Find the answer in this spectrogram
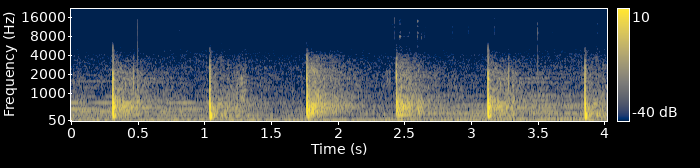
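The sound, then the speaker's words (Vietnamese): Knocking comes from outside a door at night: six sharp, clacking knocks at an even, unhurried pace, each with a brief ringing tail, alone with no voices. “bây giờ nó lại vang lên như là chuông báo thức vậy, cứ lộc cà lộc cộc vang lên trong đêm khuya vắng lặng.”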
